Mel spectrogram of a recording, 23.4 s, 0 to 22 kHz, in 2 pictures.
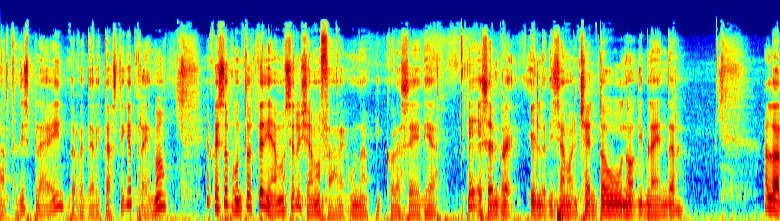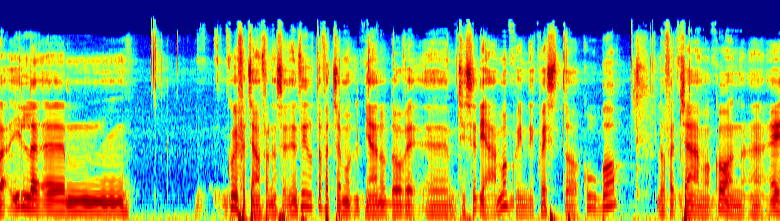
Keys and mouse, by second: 10.0 middle click, 10.7-23.4 middle drag.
